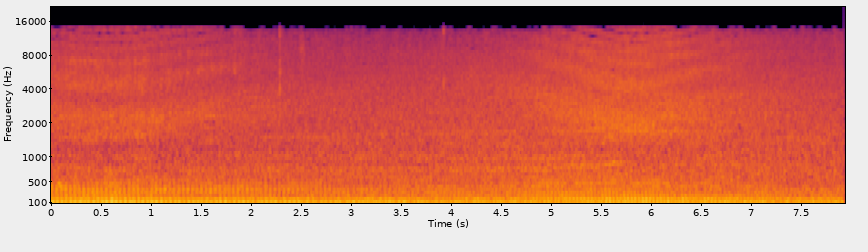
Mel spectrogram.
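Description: Road traffic: a steady engine rumble from vehicles on the road, with one vehicle passing by about five or six seconds in.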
